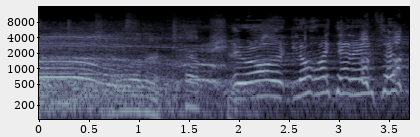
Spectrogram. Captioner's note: booing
